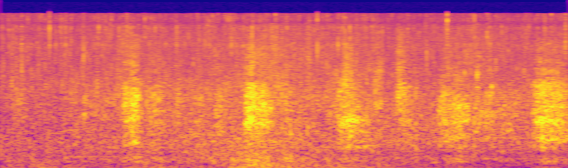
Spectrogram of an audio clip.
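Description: A wolf yelps and barks close by.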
